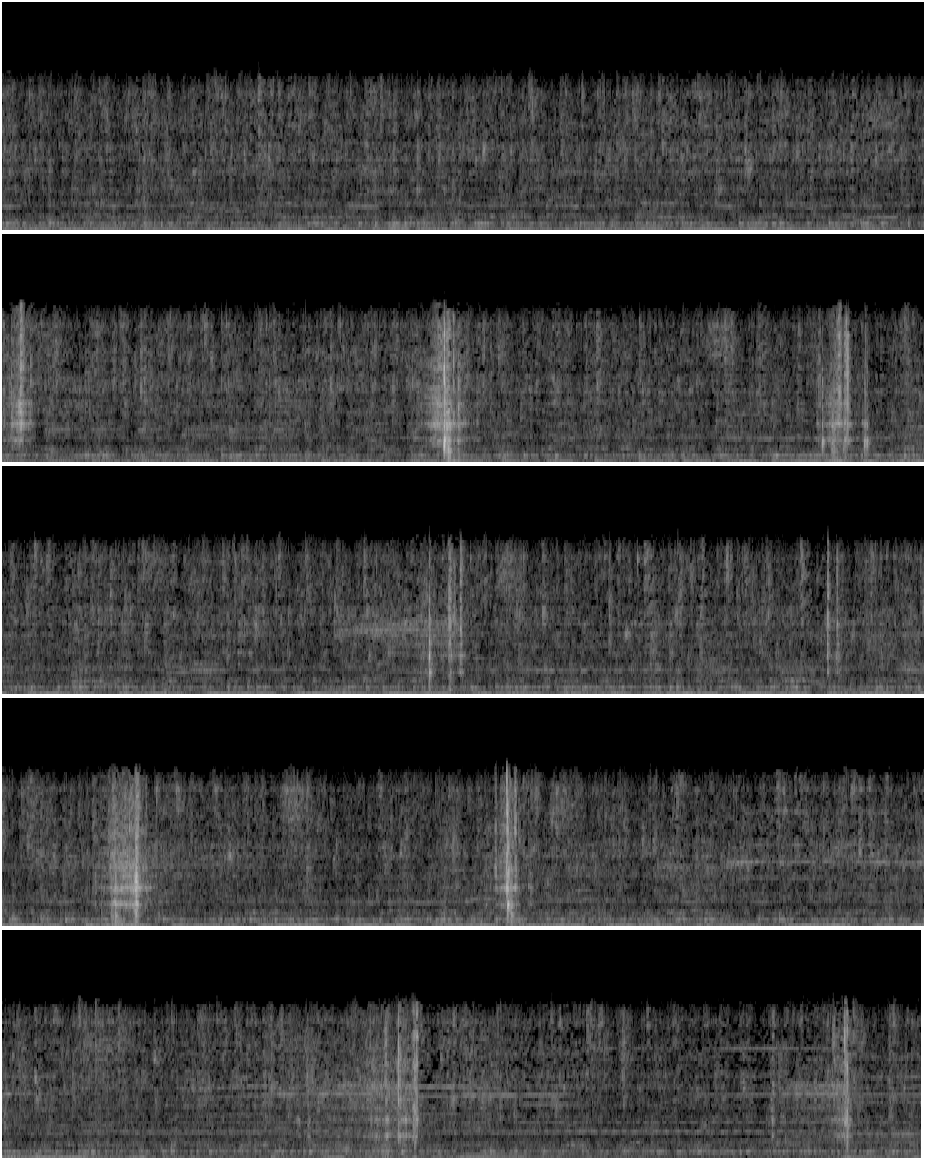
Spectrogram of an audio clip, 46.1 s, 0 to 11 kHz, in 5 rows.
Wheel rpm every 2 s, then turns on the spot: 0, 0, 0, 0, 0, 0, 10, 0, 0, 0, 0, 0, 0, 10, 0, 0, 0, 0, 0, 0, 10, 0, 0.
40-42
